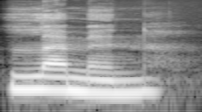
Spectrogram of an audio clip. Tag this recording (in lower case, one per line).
woman speaking
speech
human voice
